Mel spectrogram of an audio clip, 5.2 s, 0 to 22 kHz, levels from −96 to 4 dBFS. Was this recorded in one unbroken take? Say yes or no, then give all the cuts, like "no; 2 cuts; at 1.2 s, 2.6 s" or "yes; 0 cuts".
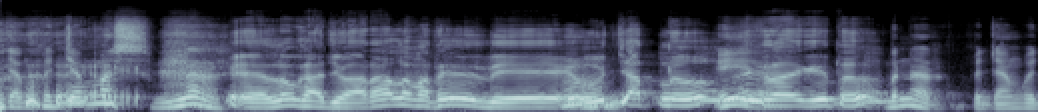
yes; 0 cuts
